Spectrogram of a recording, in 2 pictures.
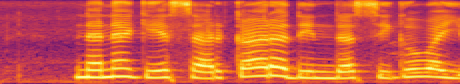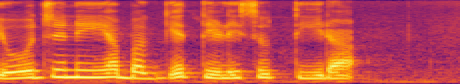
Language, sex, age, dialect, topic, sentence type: Kannada, female, 41-45, Coastal/Dakshin, banking, question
